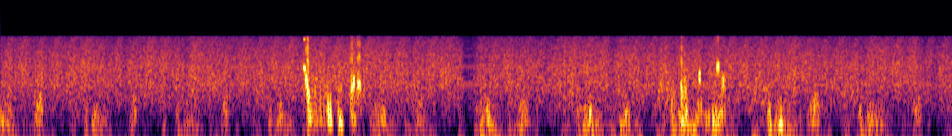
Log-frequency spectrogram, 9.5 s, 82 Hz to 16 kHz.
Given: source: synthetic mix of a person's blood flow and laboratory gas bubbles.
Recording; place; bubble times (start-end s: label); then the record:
Doppler ultrasound of blood flow; precordium
3.01-3.33 s: bubbles
3.36-3.44 s: bubbles
3.48-3.62 s: bubbles
6.70-6.75 s: bubbles
6.79-7.27 s: bubbles
From the record:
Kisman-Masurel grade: 223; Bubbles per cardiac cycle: several, 3 to 8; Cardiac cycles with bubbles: 10 to 50%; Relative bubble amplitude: loud (0.450 to 0.775); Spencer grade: 2 (many but less than half of the cardiac periods contain bubble signals, singularly or in groups); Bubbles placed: anywhere in the cardiac cycle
